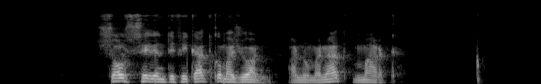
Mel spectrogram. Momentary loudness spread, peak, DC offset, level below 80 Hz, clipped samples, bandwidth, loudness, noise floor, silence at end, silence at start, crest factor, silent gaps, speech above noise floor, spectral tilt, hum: 21 LU; -8 dBFS; under 0.1%; -58 dBFS; under 0.1%; 11.5 kHz; -26 LUFS; -86 dBFS; 0.6 s; 1 s; 20 dB; none; 61 dB; -6 dB/octave; none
